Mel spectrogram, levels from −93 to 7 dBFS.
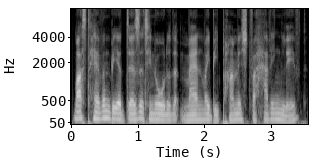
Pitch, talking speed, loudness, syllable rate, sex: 100 Hz, 255 wpm, -21 LUFS, 6.4 syllables/s, male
